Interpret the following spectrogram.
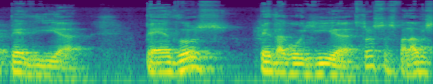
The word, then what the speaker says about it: paideia: Porque a palavra paideia em grego se pronuncia pedia.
